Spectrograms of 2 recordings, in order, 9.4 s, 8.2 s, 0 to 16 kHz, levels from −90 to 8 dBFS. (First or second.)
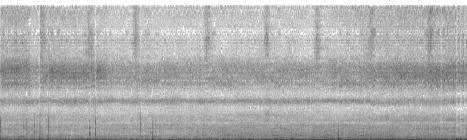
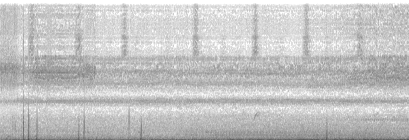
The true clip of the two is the second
